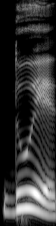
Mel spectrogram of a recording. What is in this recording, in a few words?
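"дуэт", Komi, female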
